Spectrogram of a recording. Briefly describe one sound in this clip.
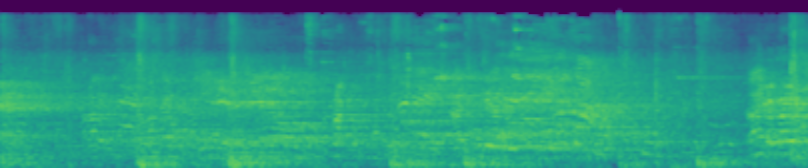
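Young children shout and call out in an echoing hall.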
